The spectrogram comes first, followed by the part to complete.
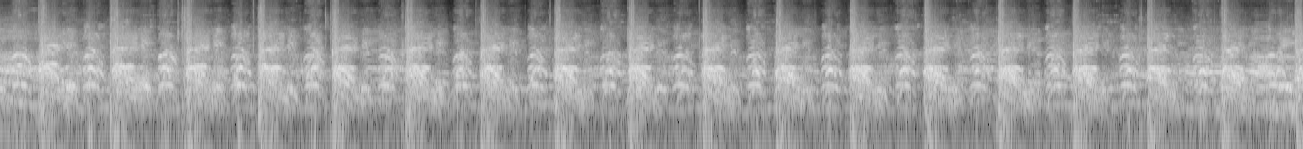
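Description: Crowd of men performing matam: open-hand slaps on bare chests in a steady rhythm, about three every two seconds, with many voices shouting together on each beat.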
